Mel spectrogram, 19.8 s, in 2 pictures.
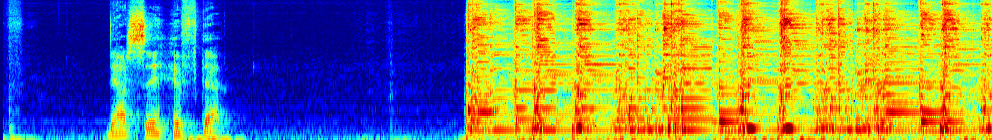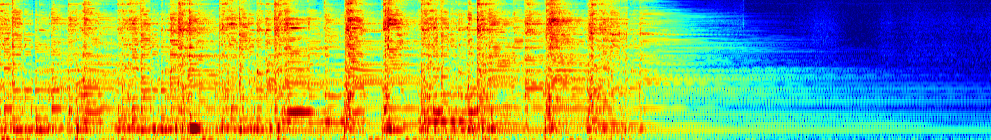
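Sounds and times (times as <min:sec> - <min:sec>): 
tanbur practice: 0:04.6 - 0:18.0.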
